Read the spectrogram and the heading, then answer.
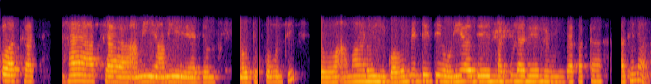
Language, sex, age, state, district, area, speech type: Bengali, female, 60+, West Bengal, Purba Medinipur, rural, conversation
